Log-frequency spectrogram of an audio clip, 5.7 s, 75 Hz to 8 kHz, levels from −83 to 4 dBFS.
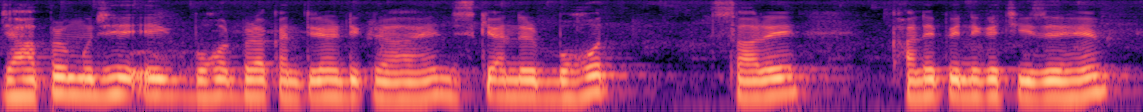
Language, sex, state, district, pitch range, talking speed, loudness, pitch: Hindi, male, Arunachal Pradesh, Papum Pare, 140-155 Hz, 200 wpm, -14 LUFS, 145 Hz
